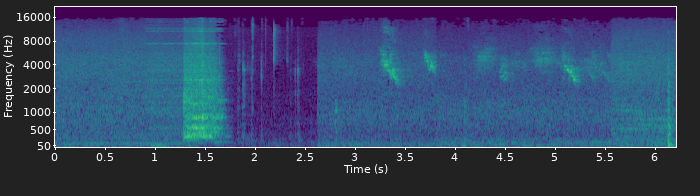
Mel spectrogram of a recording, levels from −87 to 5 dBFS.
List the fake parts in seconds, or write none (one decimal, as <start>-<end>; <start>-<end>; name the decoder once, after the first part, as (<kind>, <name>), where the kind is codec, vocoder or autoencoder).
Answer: 0.9-1.6 (autoencoder, DAC-VAE)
